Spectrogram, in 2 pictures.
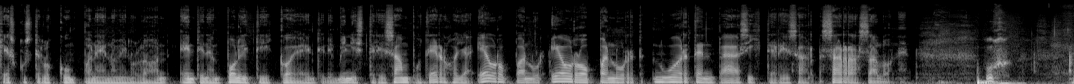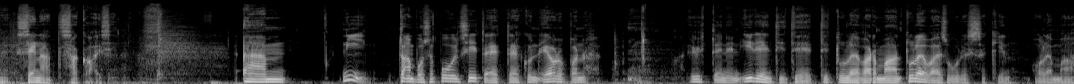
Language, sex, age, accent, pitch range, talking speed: Finnish, male, 60-79, native, 75-105 Hz, 105 wpm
